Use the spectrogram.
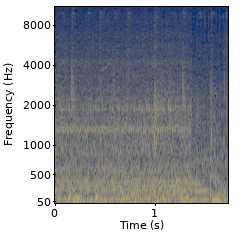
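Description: A Palfinger Crayler FLG 140 truck-mounted forklift engine turning over and running, a close, steady low diesel rumble with a faint whine on top, without pause and with no talking.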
